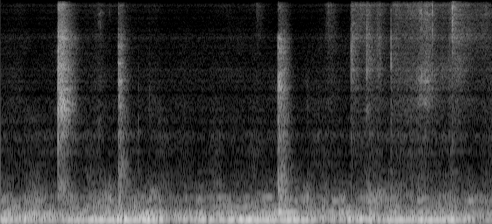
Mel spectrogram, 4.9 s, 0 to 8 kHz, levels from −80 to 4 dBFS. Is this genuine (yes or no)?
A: no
